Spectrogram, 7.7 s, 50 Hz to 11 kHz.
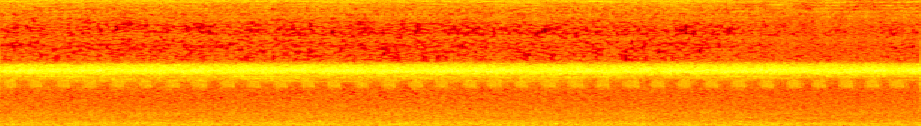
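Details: Post-typhoon insect chorus following Typhoon No. 21: constant high-pitched shrilling layered with a soft rhythmic pulsing trill, steady in loudness, easing slightly near the end.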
